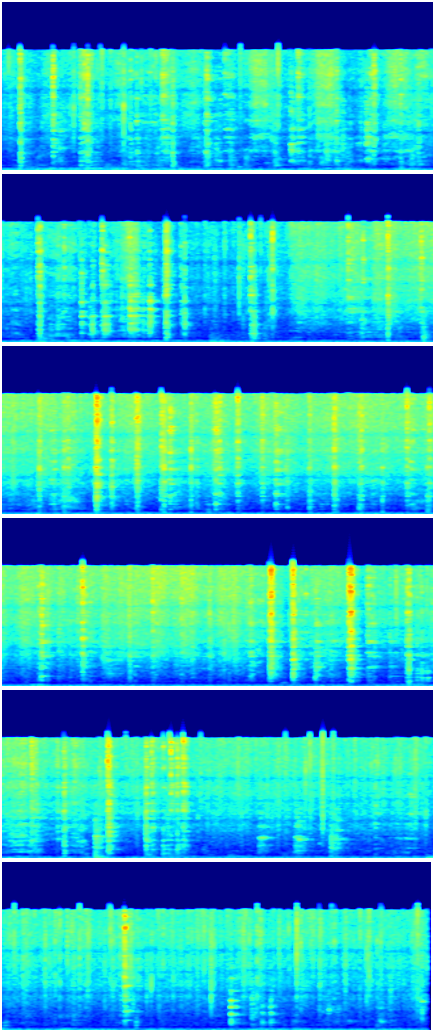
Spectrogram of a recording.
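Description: Garlic rice frying on a hot steel teppanyaki griddle, sizzling steadily, with rapid clacks and scrapes of metal spatulas chopping and turning the rice against the plate. The clacks grow sparse near the end.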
